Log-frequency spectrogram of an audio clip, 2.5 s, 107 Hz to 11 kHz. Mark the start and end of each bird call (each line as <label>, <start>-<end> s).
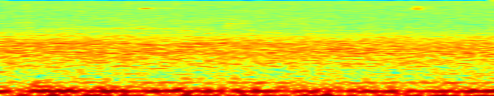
Black-capped Chickadee (Poecile atricapillus), 0.4-2.5 s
